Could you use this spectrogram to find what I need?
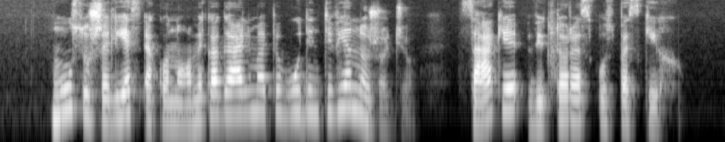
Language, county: Lithuanian, Panevėžys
